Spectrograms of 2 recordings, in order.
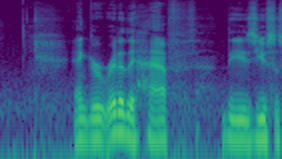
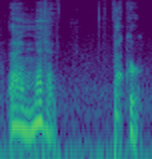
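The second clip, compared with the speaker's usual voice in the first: frustrated curse; 7 semitones higher, slower than usual. Real, not acted. Frustrated exclamation.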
